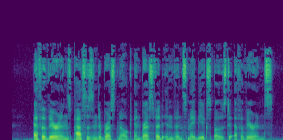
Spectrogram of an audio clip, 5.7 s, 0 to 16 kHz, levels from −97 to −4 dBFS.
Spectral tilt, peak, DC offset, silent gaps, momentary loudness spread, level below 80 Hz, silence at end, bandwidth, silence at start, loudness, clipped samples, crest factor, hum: -4 dB/octave; -8 dBFS; under 0.1%; none; 9 LU; -46 dBFS; 0.25 s; 11.5 kHz; 0.5 s; -28 LUFS; under 0.1%; 20 dB; none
